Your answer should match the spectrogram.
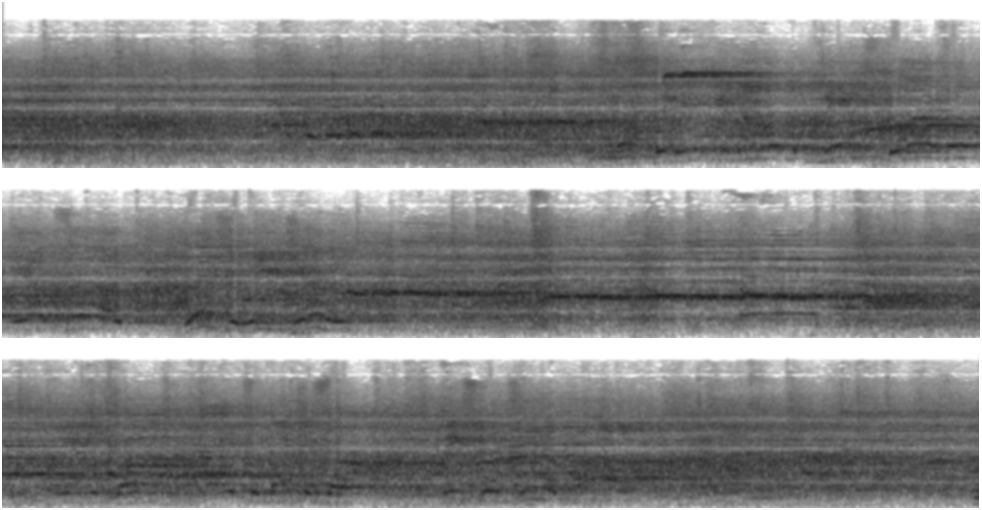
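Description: Quad roller skate wheels rolling and scuffing on a wooden sports-hall floor as a pack of roller derby skaters jostles. Many voices shout and call over it in the echoing hall, with scattered clicks of skates and contact.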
